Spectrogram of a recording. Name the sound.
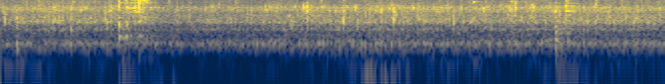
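stirring tomato rice with salt and turmeric in pan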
